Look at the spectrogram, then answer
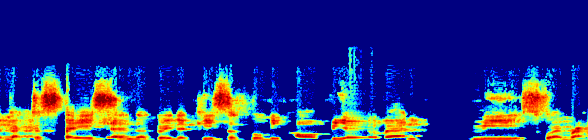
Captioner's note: murmur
